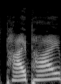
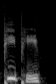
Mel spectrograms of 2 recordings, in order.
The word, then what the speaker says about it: Phi Phi: You would think reading it as Pi Pi, but they pronounce it Phi Phi.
